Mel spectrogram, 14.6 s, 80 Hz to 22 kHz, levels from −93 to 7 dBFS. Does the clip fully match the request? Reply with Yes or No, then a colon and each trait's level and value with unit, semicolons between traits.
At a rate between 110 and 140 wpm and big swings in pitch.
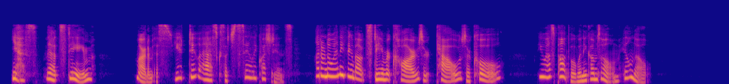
Yes: slow, 135 wpm; wide, 7.2 semitones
